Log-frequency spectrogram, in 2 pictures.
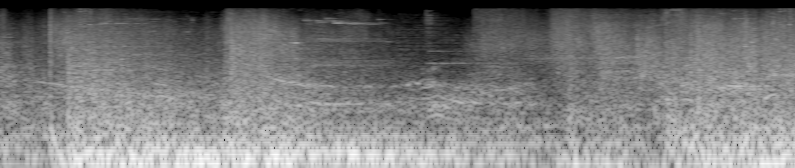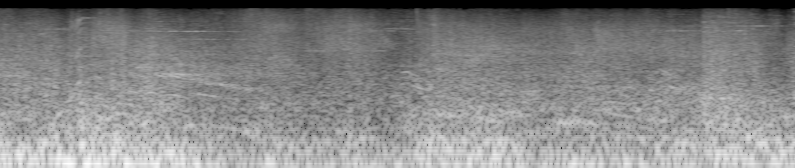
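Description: Game combat effects whoosh, clash and burst in quick succession.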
